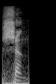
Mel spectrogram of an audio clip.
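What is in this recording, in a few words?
"sheng", neutral tone, Mandarin Chinese pinyin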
